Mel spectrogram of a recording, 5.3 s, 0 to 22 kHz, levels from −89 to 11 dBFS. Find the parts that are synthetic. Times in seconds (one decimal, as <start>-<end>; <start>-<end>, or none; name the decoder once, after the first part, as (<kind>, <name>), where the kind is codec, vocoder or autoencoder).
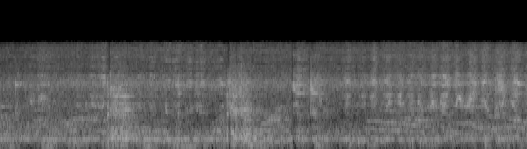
0.0-0.6 (autoencoder, DAC-VAE); 2.8-3.2; 3.7-5.3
